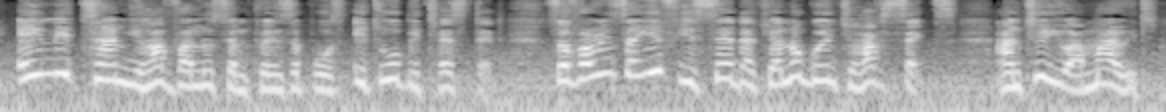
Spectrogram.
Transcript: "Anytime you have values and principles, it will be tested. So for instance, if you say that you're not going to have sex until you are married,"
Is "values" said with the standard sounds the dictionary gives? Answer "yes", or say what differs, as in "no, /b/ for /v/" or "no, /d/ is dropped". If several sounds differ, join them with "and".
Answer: no, /s/ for /z/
